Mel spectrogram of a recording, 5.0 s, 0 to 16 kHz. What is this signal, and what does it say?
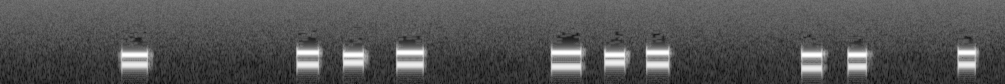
DTMF, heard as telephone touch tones, dialled by hand, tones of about 120 ms. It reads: 8 909 609 25 9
